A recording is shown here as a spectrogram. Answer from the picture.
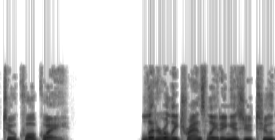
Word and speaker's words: tu quoque: Pronounced tu quoque.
